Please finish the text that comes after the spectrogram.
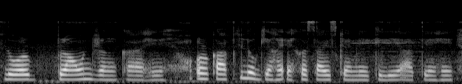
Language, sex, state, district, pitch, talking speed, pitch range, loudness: Hindi, female, Arunachal Pradesh, Lower Dibang Valley, 215 Hz, 205 wpm, 210-230 Hz, -18 LUFS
